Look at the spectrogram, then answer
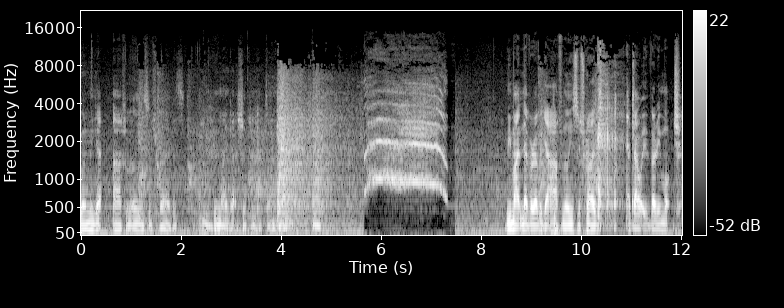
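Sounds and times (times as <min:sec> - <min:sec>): goat bleating: 0:05.6 - 0:07.4.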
